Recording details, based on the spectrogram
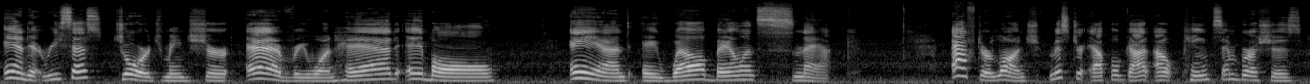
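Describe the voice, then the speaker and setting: Lady reading a kids book out loud, slow n bright, really expressive, draws words out. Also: mid-range voice. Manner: expressive, stretches key words, asks listeners questions. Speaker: storybook reader. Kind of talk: animated children's picture book read-aloud.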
